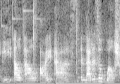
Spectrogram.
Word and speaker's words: Ellis: to my next name which is the name ls so it's called e-l-l-i-s and that is a welsh originated name meaning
